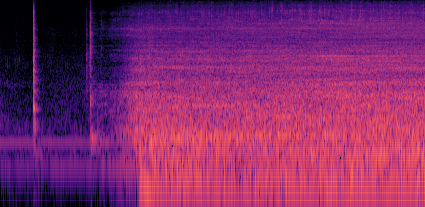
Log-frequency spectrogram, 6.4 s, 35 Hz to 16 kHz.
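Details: Dunkirk Empire 2 boiler (installed 2000), refilled after domestic hot water coil replacement: a couple of sharp clicks, then the burner lights into a smooth steady roar; clean ignition and normal firing.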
